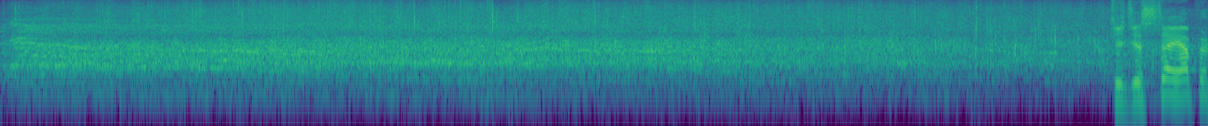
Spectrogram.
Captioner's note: cheers and Applause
